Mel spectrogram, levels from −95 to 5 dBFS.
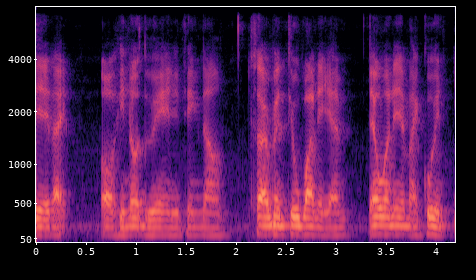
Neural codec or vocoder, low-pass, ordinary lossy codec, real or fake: codec, 24 kHz, 6 kbps, HILCodec; 7.2 kHz; none; fake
